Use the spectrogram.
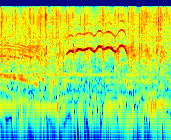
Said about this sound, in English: Oh, just a thunderous round of applause for Cameron, everybody.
